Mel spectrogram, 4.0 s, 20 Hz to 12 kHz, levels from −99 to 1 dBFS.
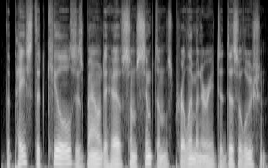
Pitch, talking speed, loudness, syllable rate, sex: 105 Hz, 195 wpm, -18 LUFS, 5.5 syllables/s, male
